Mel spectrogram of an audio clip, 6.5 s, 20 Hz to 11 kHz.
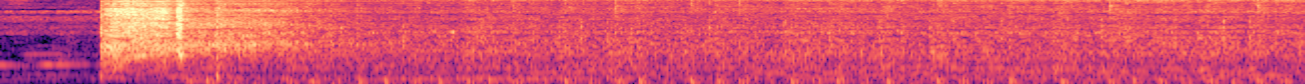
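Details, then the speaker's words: Cold Honda Supra X 125 (also fits Karisma) idling with steady tek-tek knock like piston slap despite new NPP piston; noise vanishes when revved and once the engine warms, returns at low rpm; cause suspected, not confirmed. "ketika mesin dingin ada suara tek tek kayak stang seher. Ketika ditarik gas suaranya hilang, Guys. Dan ketika mesin mulai panas suara tek-teknya itu hilang, ya."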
